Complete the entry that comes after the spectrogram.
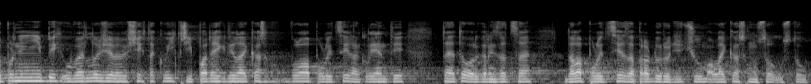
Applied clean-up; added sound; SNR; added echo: none; none; none; none.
